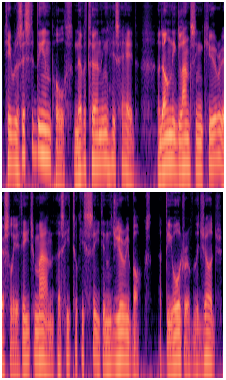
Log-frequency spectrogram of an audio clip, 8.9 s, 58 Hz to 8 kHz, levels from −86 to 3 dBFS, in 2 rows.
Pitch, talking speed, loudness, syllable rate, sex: 95 Hz, 210 wpm, -21 LUFS, 5.4 syllables/s, male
